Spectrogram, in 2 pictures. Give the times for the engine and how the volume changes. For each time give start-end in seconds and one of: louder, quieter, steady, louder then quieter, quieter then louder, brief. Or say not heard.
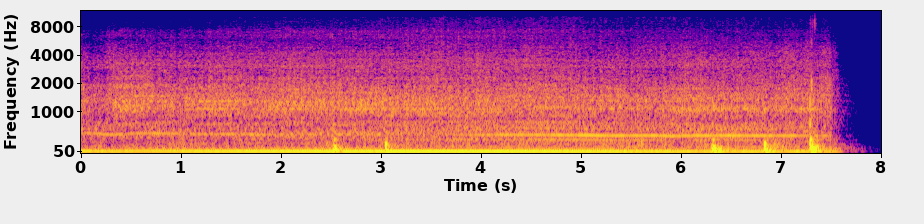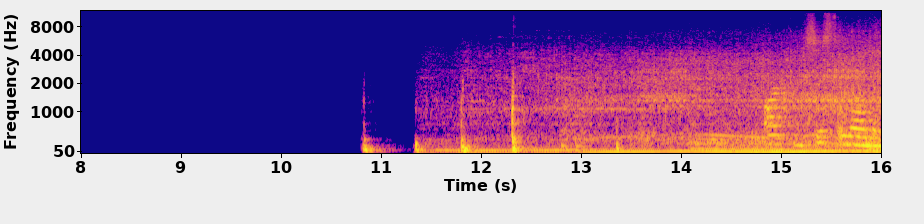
0.0-7.6 steady
11.3-15.9 louder.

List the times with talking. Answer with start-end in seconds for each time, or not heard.
14.7-15.9.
